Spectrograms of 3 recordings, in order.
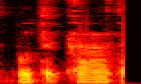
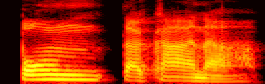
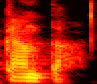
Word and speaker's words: Punta Cana: And for your information, it's Punta Cana. Punta Cana, Punta Cana, okay? C A N A, not Kanta. I'm not trying to put him down, just saying Punta Cana, that's how you pronounce it properly.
